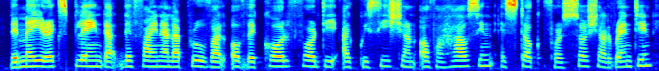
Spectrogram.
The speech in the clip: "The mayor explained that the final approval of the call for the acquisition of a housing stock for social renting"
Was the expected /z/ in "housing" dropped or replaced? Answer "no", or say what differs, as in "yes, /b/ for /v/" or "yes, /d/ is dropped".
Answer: yes, /s/ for /z/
